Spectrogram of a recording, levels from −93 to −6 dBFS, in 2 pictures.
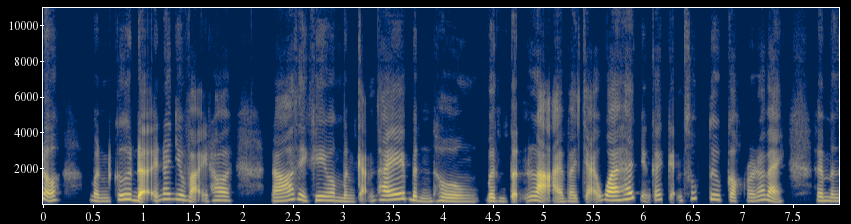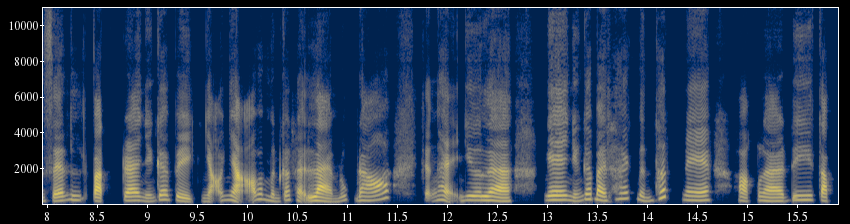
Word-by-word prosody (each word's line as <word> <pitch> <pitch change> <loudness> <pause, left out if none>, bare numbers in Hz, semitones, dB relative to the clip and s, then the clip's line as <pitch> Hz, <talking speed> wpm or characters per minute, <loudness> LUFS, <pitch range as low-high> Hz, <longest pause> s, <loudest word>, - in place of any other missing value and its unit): nữa, - - +3 0.3
mình 190 -5 -5
cứ 265 +8 +1
để - - +7
nó 295 - -1
như 280 -3 -3
vậy - - 0
thôi. 230 0 -1 0.4
Đó, 205 +7 +2
thì 265 - -2
khi 235 +2 -3
mà 220 - -1
mình 175 -4 -7
cảm 220 +6 -4
thấy 255 +5 +3
bình 200 - -5
thường, 175 -5 -3
bình 180 -2 -3
tĩnh - - +1
lại 220 -6 +5
và 170 -1 -4
trải - - -3
qua 235 -2 +8
hết 305 +8 +1
những - - -10
cái 260 +2 -4
cảm 210 - -10
xúc 330 +2 -10
tiêu 275 -2 -3
cực 200 -6 -3
rồi 195 - -4
đó 255 - -2
bạn, 230 - +3 0.4
thì 210 - -1
mình 190 -2 -6
sẽ 200 +2 +2
l 250 +1 -8 0.2
vạch 195 -2 +7
ra 220 0 +4
những 180 -4 -9
cái 260 0 0
việc 170 -4 -1
nhỏ 170 -1 -2
nhỏ 240 - +4
mà 290 - -3
mình 195 -9 -8
có 240 - -3
thể - - -2
làm 195 -6 +4
lúc 230 +5 -11
đó. 225 +8 +1 0.4
Chẳng - - -6
hạn 250 -4 -2
như 235 0 0
là 210 -5 +5 0.3
nghe 250 +1 +3
những 195 -3 -7
cái 290 - -1
bài 250 -5 +4
hát 320 +4 -6
mình 215 -2 -7
thích 390 +4 0
nè, 235 -1 +1 0.3
hoặc - - 0
là 195 -3 +3
đi 250 +6 -4
tập 210 -5 +1
225 Hz, 255 wpm, -25 LUFS, 195-250 Hz, 0.4 s, qua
